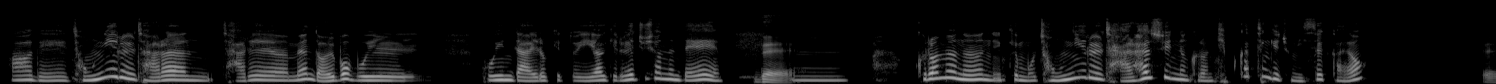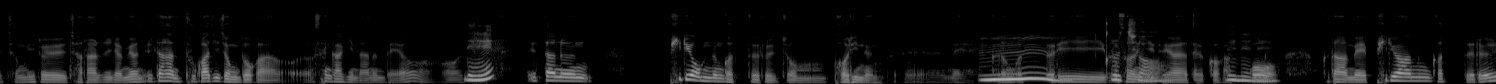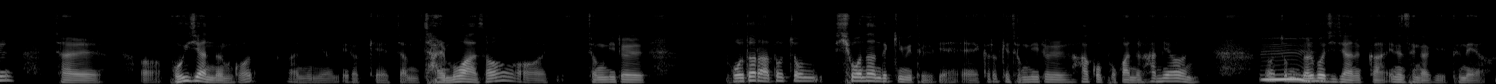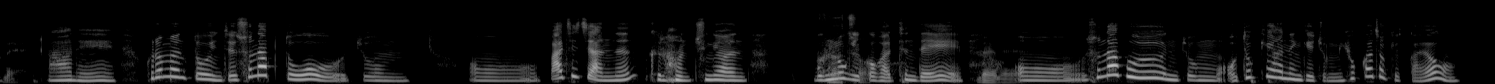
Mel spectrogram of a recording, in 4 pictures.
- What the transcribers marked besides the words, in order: tapping; other background noise; laughing while speaking: "그런"
- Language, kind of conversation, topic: Korean, podcast, 작은 집이 더 넓어 보이게 하려면 무엇이 가장 중요할까요?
